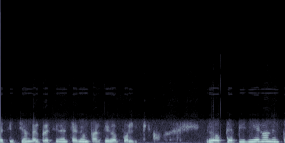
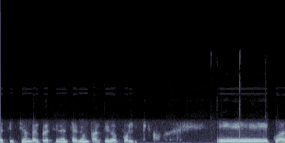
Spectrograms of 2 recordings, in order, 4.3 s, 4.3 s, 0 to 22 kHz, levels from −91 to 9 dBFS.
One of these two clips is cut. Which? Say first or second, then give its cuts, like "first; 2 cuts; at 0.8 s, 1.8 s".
first; 1 cut; at 2.9 s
